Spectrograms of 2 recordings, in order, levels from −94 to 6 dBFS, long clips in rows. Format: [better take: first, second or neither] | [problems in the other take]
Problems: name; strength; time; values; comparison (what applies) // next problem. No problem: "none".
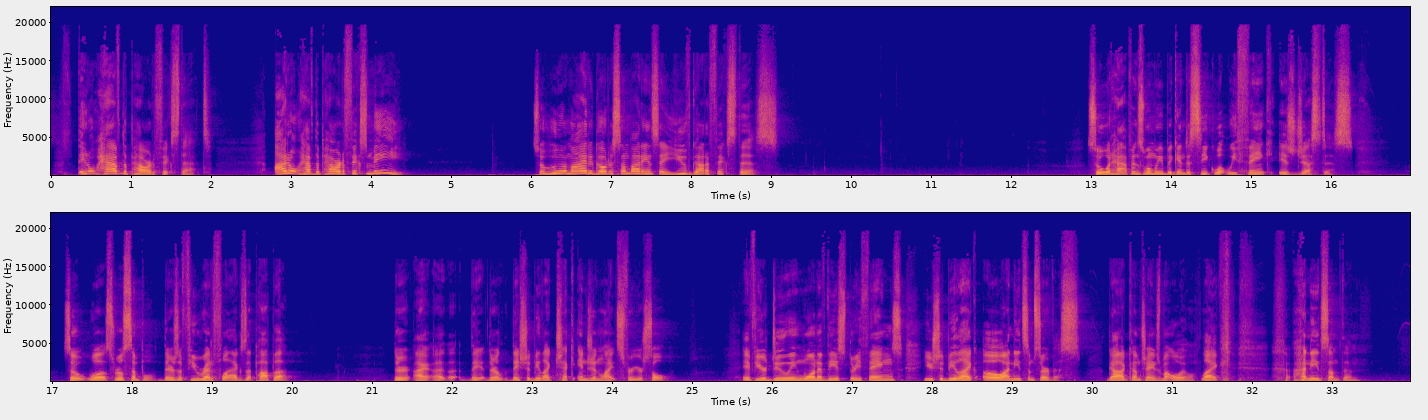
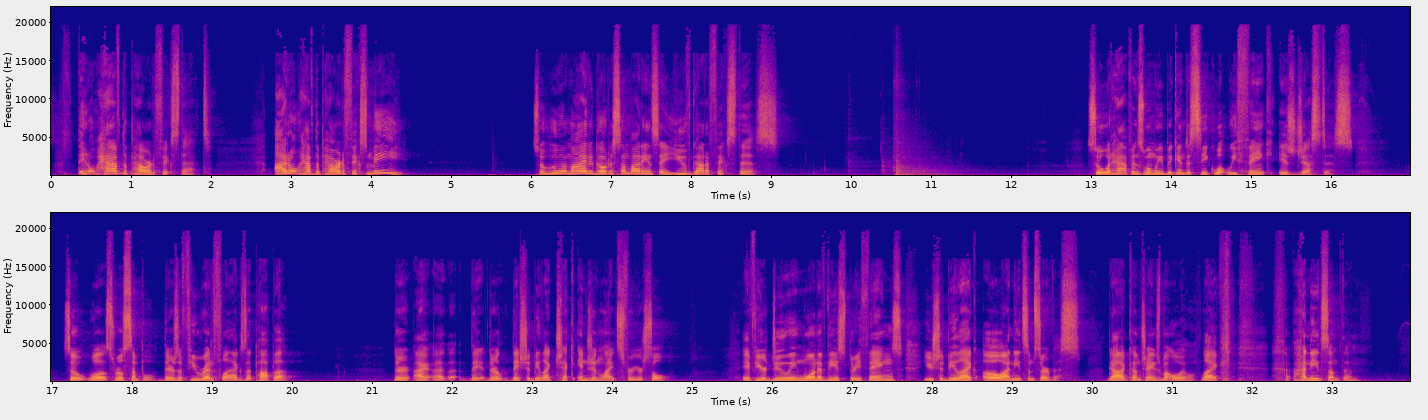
first | door banging; faint; at 11 s; peak 15 dB below the speech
